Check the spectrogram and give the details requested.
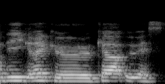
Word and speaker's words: Dykes: Alors, je sais pas si c'est Dykes que ça se prononce, mais pour devant D-Y-K-E-S.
